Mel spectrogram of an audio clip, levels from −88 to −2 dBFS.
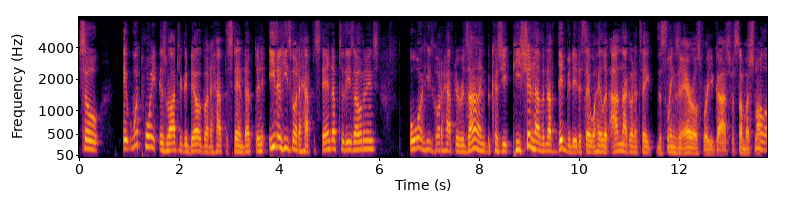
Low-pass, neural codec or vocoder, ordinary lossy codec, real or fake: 7.2 kHz; codec, 24 kHz, 0.9 kbps, WavTokenizer, medium speech release version 2; AAC, 32 kbps; fake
